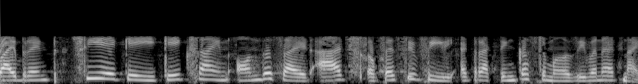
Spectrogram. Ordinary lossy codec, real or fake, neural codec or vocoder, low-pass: AAC, 24 kbps; real; none; 3.6 kHz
